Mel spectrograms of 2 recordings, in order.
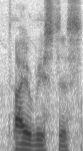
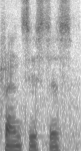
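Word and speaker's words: thyristors: It is spelled with an T h Y. Tyristers, not transistors.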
